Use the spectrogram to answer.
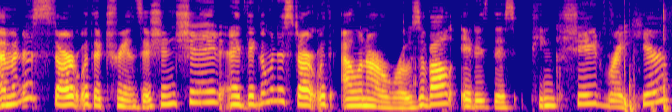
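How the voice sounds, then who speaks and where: A woman speaks high in pitch, with a bright, sharp tone and very wide pitch swings. The recording is very clean, the background silent. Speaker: beauty YouTuber. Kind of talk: makeup tutorial. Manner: casual, chatty.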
